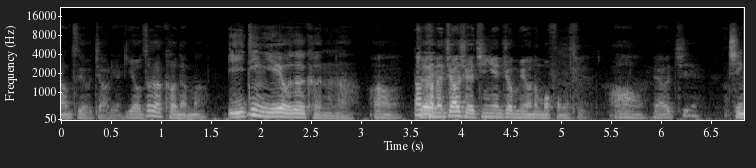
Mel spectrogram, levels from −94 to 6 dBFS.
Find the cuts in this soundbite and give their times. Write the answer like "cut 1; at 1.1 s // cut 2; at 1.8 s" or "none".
cut 1; at 5.3 s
